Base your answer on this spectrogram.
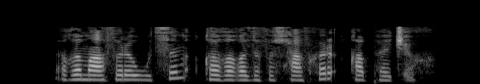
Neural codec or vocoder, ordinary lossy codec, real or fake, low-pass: vocoder, 44.1 kHz, 80 mel bands, Vocos; MP3, 24 kbps; fake; 7.2 kHz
